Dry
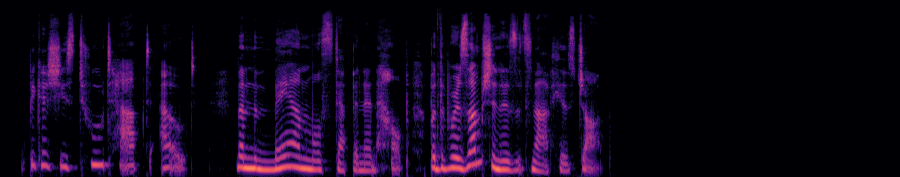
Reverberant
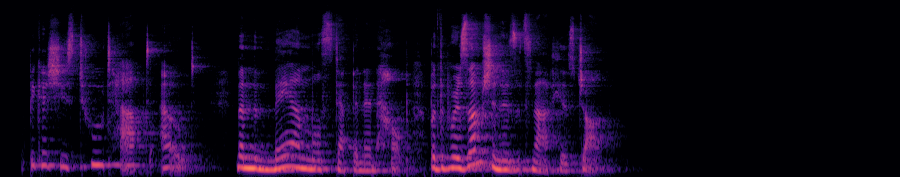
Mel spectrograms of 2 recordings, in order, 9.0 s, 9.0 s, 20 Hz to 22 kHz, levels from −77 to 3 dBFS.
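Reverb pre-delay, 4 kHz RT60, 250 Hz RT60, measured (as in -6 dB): 17 ms, 0.65 s, 0.90 s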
